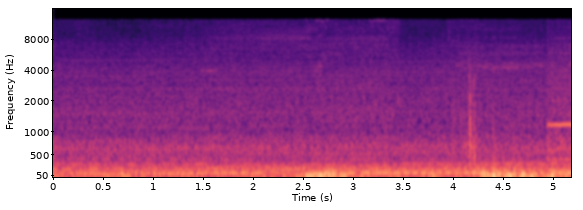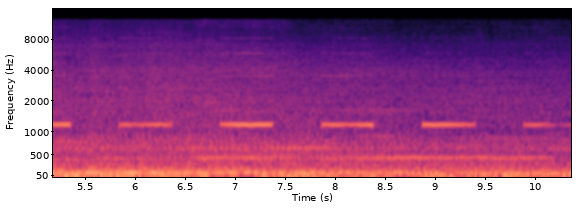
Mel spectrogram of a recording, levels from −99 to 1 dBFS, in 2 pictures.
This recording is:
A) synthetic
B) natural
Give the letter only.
A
